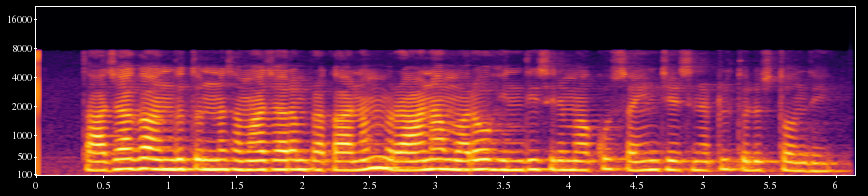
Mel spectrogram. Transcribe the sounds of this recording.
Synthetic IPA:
t̪aːd͡ʒaːɡaːɐnd̪ut̪unːɐsɐmaːt͡ʃaːɾɐmpɾɐkaːɳɐmɾaːnaːmɐɾo̞ːɦind̪isinimaːkusɐjnt͡ʃe̞ːsinɐʈlut̪e̞lust̪o̞ːnd̪i

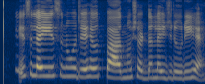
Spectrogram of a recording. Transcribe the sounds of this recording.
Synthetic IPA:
ɪsləiːɪsnũːd͡ʒeɦeʊt̪̚paːd̪nũːʃəɖːənləiːzəɾuːɾiːɦɛː

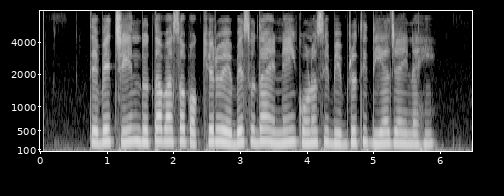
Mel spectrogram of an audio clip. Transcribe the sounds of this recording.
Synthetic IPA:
t̪ebet͡ʃind̪ut̪abasɔpɔkʰːjɔɾuebesud̪ʱaeneikoɳ̃ɔsibibɾut̪id̪iad͡ʒajnaɦĩ

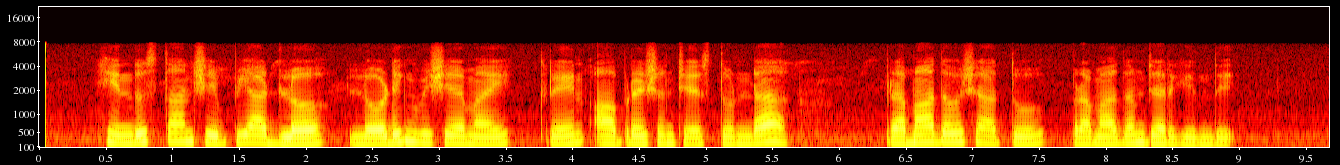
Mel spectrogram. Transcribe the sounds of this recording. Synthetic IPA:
hind̪ust̪aːnʃipːijaːɖlo̞ːloːɖiŋɡʋiʂɐjɐmɐj | kɾeːnaːpɐɾeːʂɐnt͡ʃe̞ːst̪uɳɖaː | pɾɐmaːd̪ɐʋɐʃaːt̪upɾɐmaːd̪ɐmd͡ʒɐɾiɡind̪i

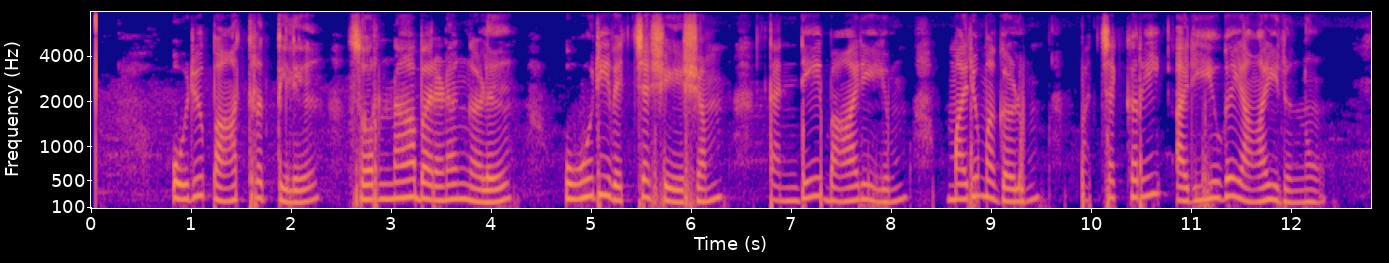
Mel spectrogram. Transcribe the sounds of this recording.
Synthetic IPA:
o̞ɾupaːt̪rɐt̪ːil | sworɳaːbʱɐɾɐɳɐŋːɐɭɨ | uːɾiʋet͡ɕːɐɕe̞ːʂɐm | t̪ɐnde̞bʱaːɾjɐjumːɐɾumɐɣɐɭum | pɐt͡ɕːɐkːɐriɐɾijuɣɐjaːjiɾunːu

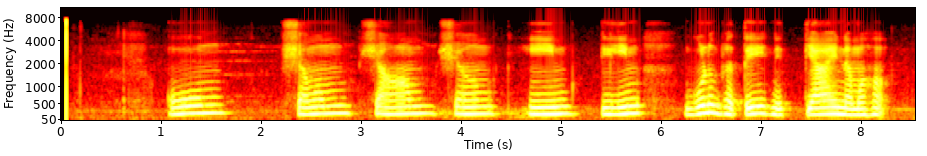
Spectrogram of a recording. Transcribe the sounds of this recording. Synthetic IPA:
oːm | ʃɐʋɐmʃaːmʃɐːmhiːmkliːm | ɡuɳbʱɾɐt̪eːnit̪jaːjnɐmɐɦɐ̰

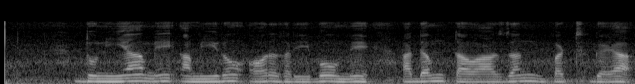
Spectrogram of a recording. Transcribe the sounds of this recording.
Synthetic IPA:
d̪ʊnijamẽʔɐmiːɾõʔɔːɾɣɐɾiːbõmẽ | ɐd̪əmt̪ɐʋaːzʊnbɐʈʰɡɐjaː

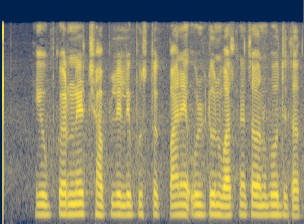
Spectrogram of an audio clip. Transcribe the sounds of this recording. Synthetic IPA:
ɦiubkəɾnet̪̚t͡ɕʰaplelepust̪ək̚paɽ̃eʔulʈuːnʋat͡sɳjat͡saənubʱəʋd̪ʱit̪at̪

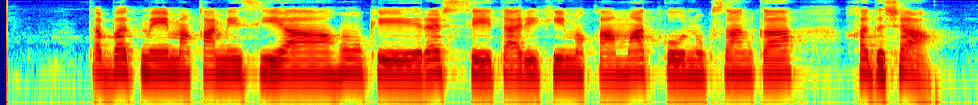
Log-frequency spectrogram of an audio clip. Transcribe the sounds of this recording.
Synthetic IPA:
t̪ɐbət̪mẽmɐqaːmisijaːɦõkeɾɐʃset̪aːɾiːximɐqaːmaːt̪̚konʊqsaːnkaxɐd̪ʃa

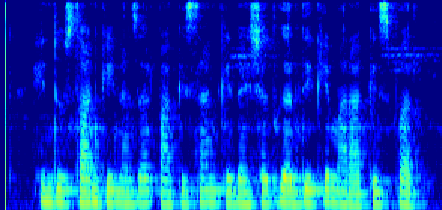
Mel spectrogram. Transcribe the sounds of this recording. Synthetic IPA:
hind̪ust̪ankinəzəɾpakɪst̪anked̪ɛɦɕət̪ɡəɾd̪ʱikeməɾakispəɾ

